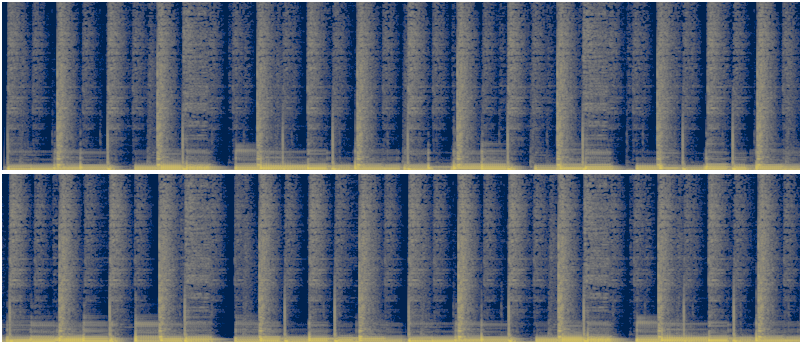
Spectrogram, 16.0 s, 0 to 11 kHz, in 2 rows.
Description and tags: Rock Pattern Key of E 120 BPM A
Bass and Drum Loop - Brand New Bass Strings - Come get 'em while their HOT.
Blues, Rock, Loop, Jam, BPM, Rhythm, Jazz, Drums, Country, Guitar, Drum, Beat, Backing, Bass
